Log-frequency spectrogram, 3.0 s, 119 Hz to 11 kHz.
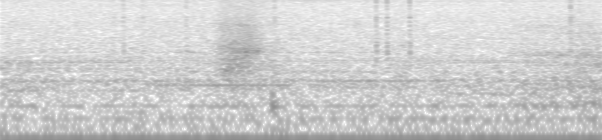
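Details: YN600 LED light with replacement 5V 40mm cooling fan, heard from about 70 cm: only a faint, steady low hum with a light whir in a quiet room; fan runs smoothly and quietly.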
